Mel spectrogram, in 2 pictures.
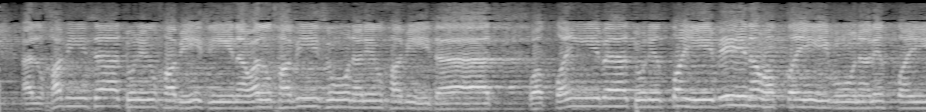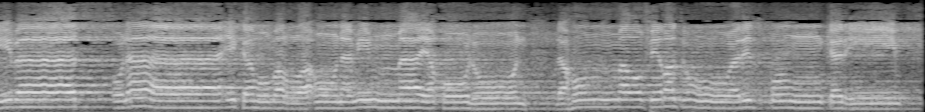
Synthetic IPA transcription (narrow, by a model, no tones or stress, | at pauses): ʔalxabiːθaːt̪lɪlxabiːθiːnawalxabiːθuːnalɪlxabiːθaːt̪wɑt̪ˤːɑjːɪbaːt̪lɪt̪ˤːɑjːɪbiːnawɑt̪ˤːɑjːɪbuːnalɪt̪ˤːɑjːɪbaːt̪ʔʊlaːʔɪkamʊbɑrˤːɑʔuːnamɪmːaːjɑquːluːn | laɦʊmːaɣfɪɾˤɑwɑɾɪd̪qʊnkaɾiːm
